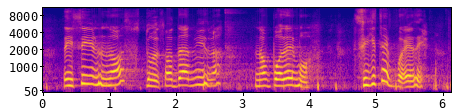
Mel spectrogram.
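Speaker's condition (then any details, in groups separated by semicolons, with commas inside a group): Cerebral palsy; began speaking at age six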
